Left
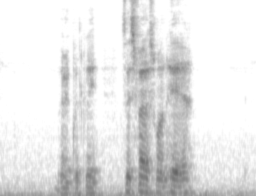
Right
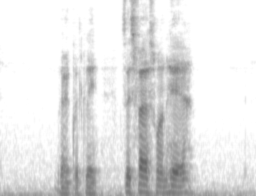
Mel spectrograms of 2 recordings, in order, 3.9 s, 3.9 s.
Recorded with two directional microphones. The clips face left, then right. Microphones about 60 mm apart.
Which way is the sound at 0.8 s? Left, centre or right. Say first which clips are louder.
Right 4 dB; right.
